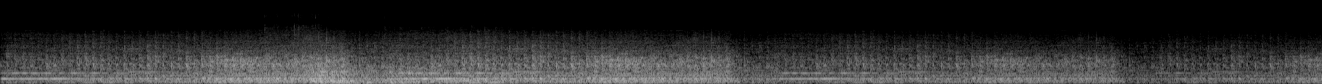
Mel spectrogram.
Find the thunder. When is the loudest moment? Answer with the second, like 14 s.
3 s.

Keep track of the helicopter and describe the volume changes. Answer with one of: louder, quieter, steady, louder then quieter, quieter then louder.
quieter.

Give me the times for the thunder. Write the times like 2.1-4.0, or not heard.
2.6-5.2.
